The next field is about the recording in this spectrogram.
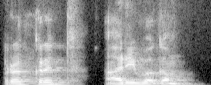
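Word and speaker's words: Prakrith Arivagam: more such that I could repeat it it's prakrit aragam thank you sir prakrit aragam dear friends and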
